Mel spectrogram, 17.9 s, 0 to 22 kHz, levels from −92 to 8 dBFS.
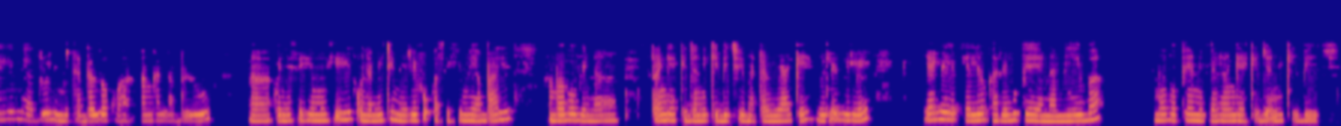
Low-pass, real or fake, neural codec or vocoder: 5.4 kHz; real; none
